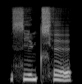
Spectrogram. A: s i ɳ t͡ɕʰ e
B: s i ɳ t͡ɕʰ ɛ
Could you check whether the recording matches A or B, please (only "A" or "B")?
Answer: B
